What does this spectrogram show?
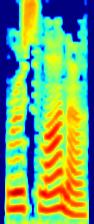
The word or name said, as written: ruslana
